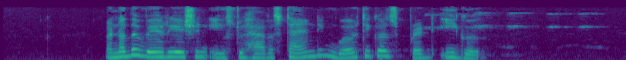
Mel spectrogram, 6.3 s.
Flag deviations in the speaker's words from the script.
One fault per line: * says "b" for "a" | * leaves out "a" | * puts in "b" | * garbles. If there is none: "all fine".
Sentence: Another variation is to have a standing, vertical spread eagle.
all fine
